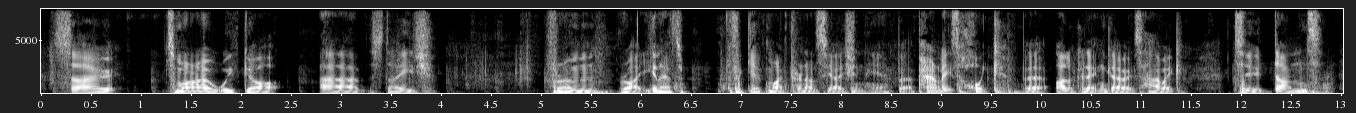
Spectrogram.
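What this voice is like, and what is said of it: Semi Australian, South African English accent. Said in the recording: “my semi Australian, South African English accent”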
